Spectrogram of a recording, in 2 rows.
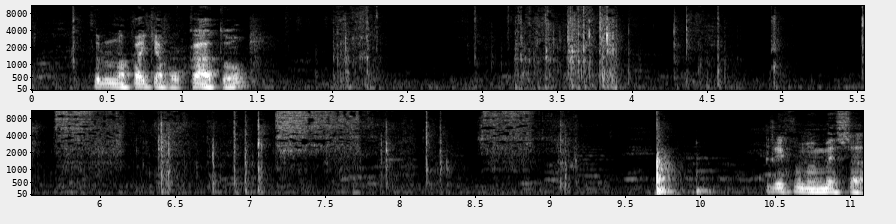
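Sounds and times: plastic bag crinkling: 1.7s - 5.0s, 6.2s - 8.4s.

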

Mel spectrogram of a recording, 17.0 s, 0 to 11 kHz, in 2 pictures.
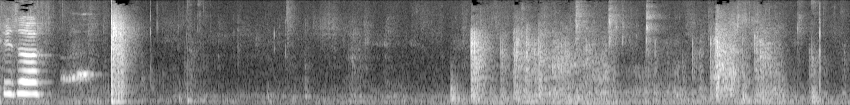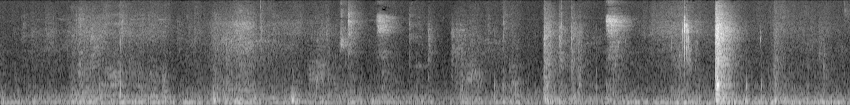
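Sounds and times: marble rolling on wooden floor: 3.1s - 10.2s.

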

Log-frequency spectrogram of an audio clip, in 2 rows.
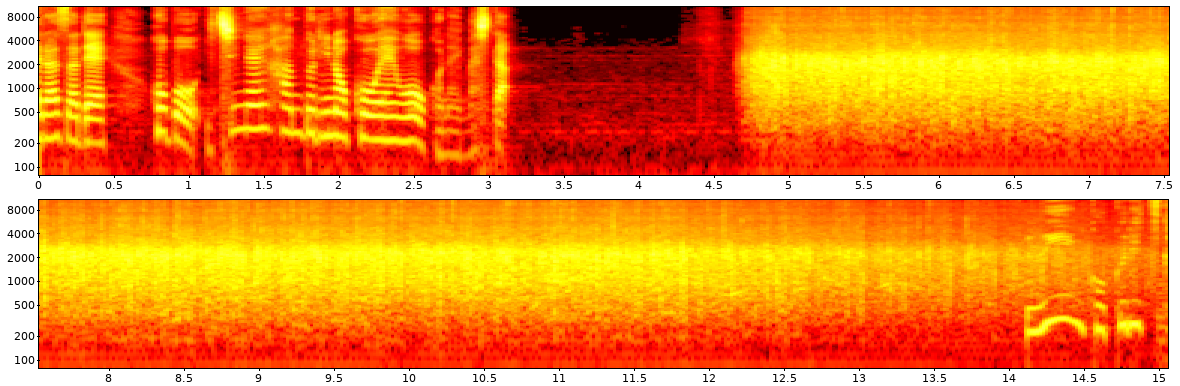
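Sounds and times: large audience applauding: 4.7s - 15.0s.

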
